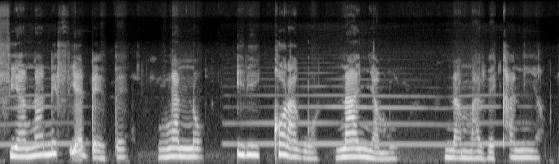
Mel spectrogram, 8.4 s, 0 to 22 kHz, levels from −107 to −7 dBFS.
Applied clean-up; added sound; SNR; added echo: none; Wind instrument, woodwind instrument; 19 dB; none.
